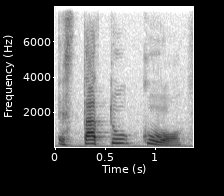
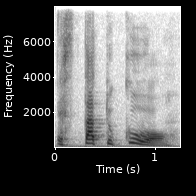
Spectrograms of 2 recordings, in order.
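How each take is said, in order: No difference in how they are said.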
